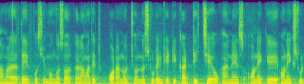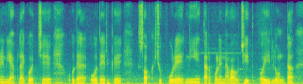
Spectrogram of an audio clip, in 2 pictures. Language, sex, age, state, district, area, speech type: Bengali, male, 18-30, West Bengal, Paschim Bardhaman, urban, spontaneous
